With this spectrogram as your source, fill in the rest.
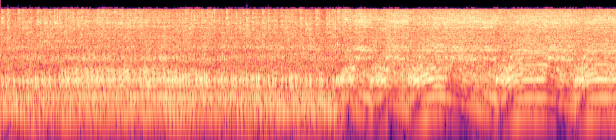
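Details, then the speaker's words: Chainsaw after repair of surging RPM and hesitation, with the carburetor richened: revs high and steady, then pulls down and recovers evenly under cutting load, working well. "Ну, бачите, працює добре."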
